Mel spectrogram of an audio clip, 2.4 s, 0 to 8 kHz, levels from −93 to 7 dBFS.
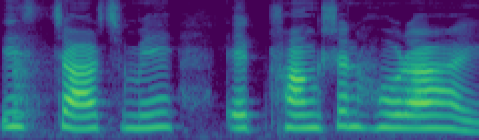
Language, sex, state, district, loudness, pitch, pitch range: Hindi, female, Uttar Pradesh, Muzaffarnagar, -23 LUFS, 275 Hz, 275-295 Hz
